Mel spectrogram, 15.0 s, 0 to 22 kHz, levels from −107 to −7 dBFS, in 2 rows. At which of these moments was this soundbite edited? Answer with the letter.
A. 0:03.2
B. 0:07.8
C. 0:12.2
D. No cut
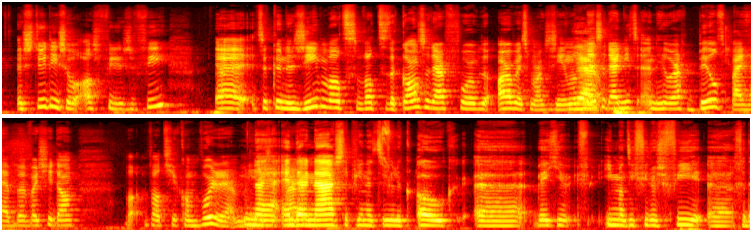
D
